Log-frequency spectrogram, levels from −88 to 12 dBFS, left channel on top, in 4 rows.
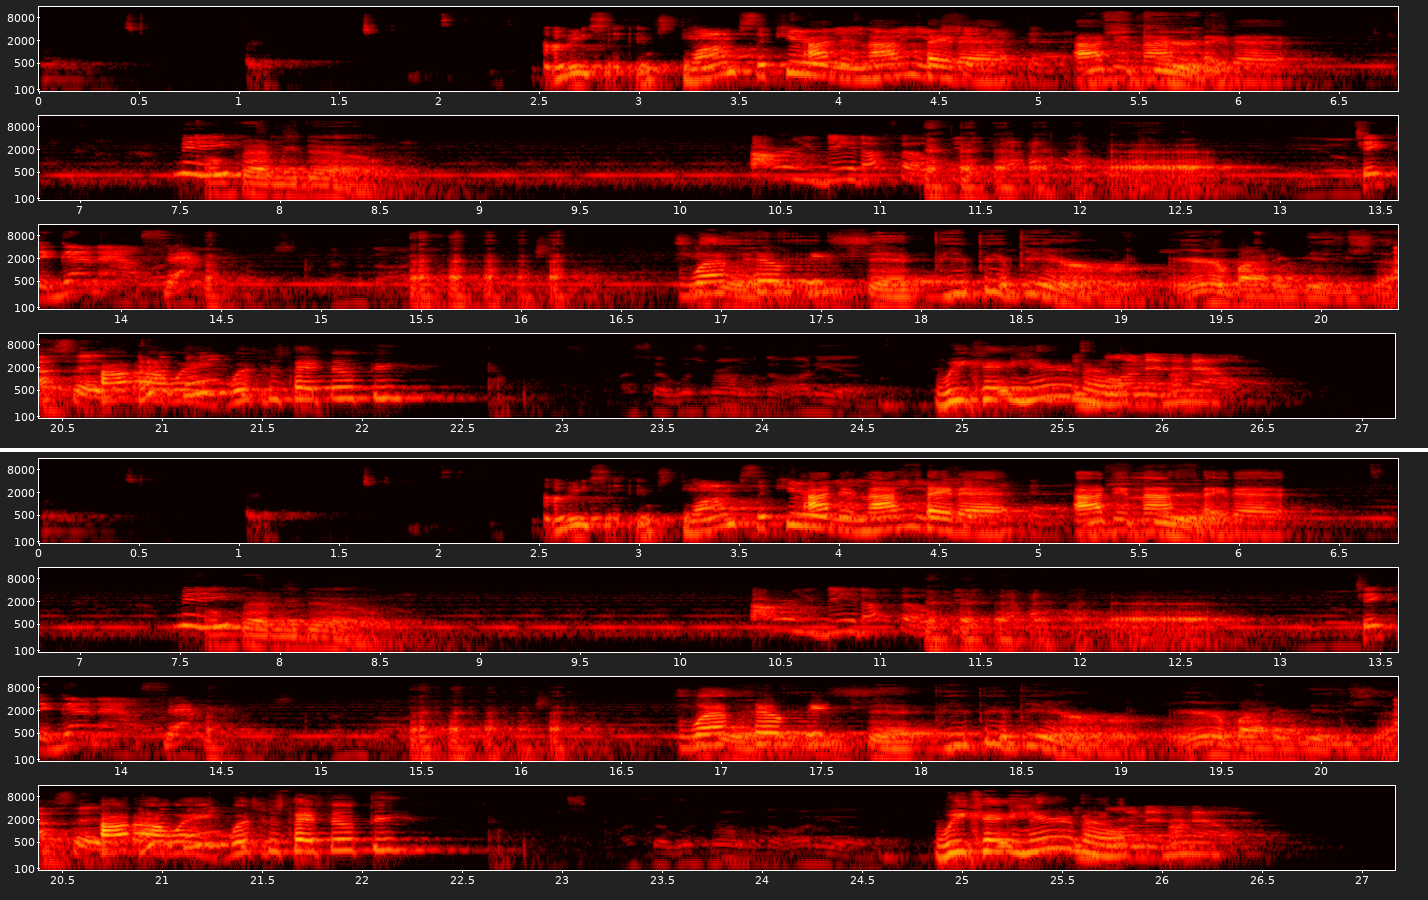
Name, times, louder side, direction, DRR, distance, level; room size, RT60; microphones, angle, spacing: voice 1, 2.5-5.2 7.5-7.8 10.3-12.2 13.4-14.4 18.7-18.8 20.3-21.3 21.7-21.8 25.6-26.5, left 2 dB, 20° left, 0.9 m, -40 dB
voice 2, 3.8-4.9 5.2-6.2 16.8-17.6 20.7-22.2 24.9-26.2, right 4 dB, 65° right, 1.0 m, -34 dB
voice 3, 5.2-6.0 7.6-8.5 11.2-11.9 12.1-12.7 15.4-16.2 16.8-20.5 23.8-23.9, left 1 dB, 40° left, 2.6 m, -40 dB
sound 1, 6.1-17.9, right 1 dB, 15° right, 3.6 m, -59 dB
voice 4, 13.1-13.4 13.8-14.5 15.0-16.0 19.2-19.7 23.3-24.5, left 2 dB, 90° left, 2.7 m, -59 dB
29.5 x 18.0 x 6.7 m
head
